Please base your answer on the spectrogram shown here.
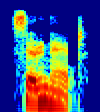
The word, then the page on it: serinette: Indian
